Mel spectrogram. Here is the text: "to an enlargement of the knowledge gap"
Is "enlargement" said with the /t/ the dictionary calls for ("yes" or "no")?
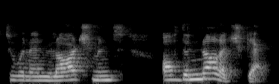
yes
